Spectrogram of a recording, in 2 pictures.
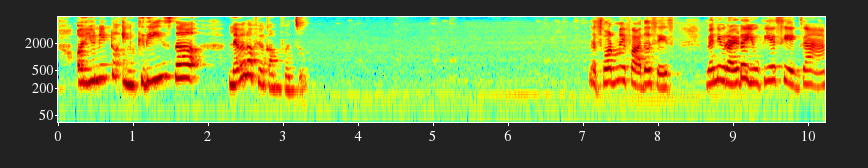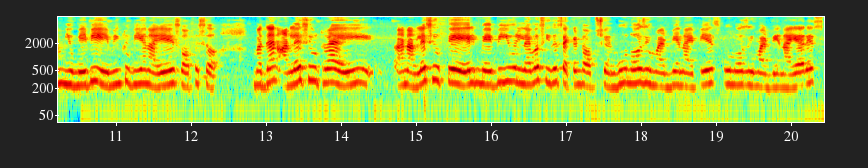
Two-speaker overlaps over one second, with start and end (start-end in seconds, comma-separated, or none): none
